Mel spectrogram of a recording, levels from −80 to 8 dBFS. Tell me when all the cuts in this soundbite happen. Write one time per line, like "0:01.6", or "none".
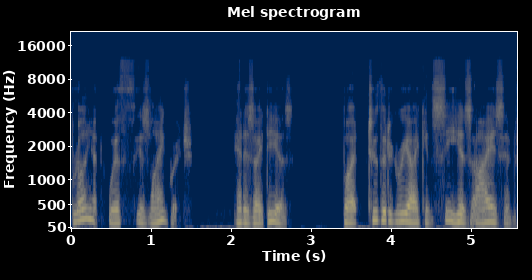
none

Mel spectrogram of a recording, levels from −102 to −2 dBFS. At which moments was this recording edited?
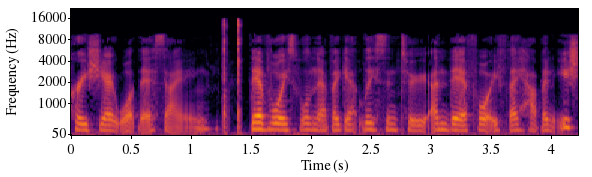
0:01.3

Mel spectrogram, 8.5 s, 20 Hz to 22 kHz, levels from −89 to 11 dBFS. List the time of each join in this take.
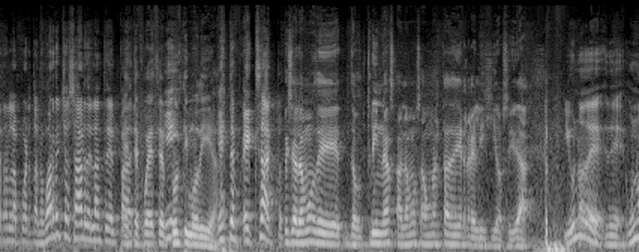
0:03.8
0:07.3

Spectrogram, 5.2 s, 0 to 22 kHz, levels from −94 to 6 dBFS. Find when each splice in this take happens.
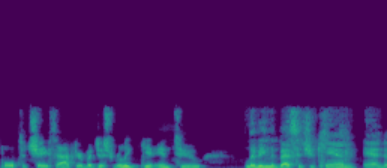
none

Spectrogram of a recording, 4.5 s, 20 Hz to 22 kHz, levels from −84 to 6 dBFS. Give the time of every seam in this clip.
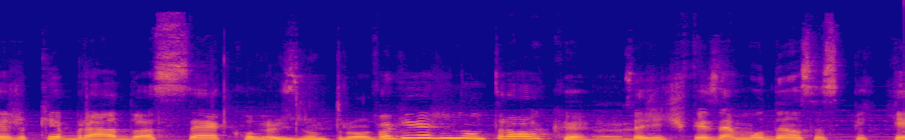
0:03.1

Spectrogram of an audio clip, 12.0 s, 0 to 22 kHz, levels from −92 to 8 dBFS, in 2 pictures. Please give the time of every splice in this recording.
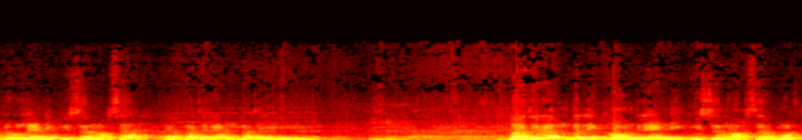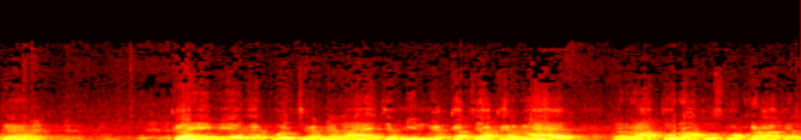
0:01.2
0:03.7

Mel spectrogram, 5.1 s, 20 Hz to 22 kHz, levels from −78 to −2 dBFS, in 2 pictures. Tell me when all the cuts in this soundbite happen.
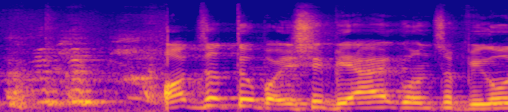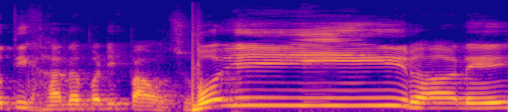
0:03.4

